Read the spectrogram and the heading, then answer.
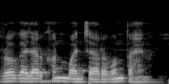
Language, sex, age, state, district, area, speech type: Santali, male, 30-45, West Bengal, Purulia, rural, spontaneous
